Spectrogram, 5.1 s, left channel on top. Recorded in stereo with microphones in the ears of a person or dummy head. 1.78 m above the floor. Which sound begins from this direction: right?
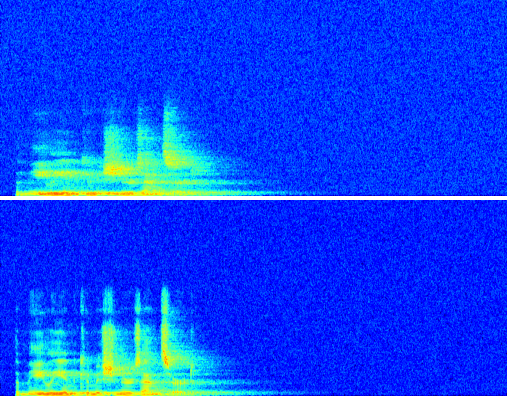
A man speaking, at 0.1 s.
